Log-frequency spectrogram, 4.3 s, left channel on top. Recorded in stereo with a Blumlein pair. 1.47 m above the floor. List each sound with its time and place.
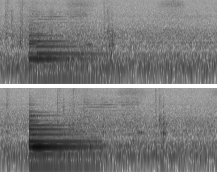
0.6 s a guitar: 55° right, 3.5 m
